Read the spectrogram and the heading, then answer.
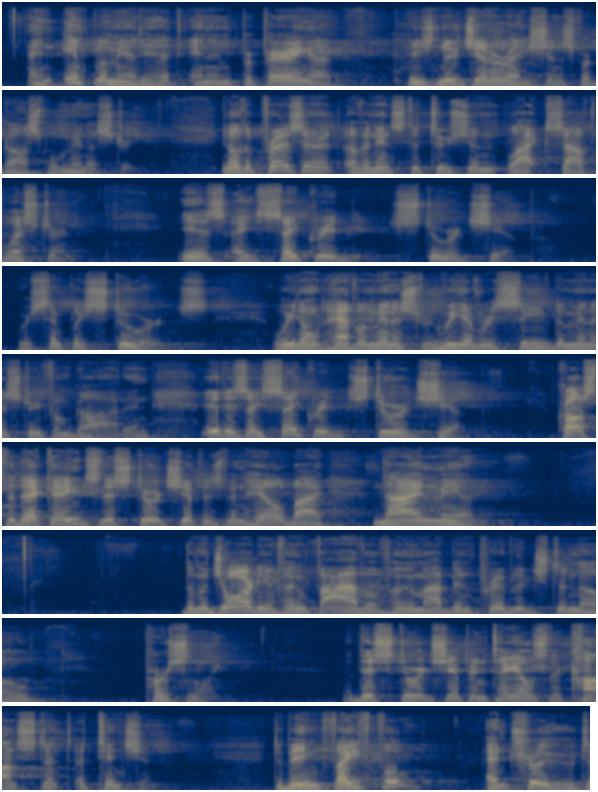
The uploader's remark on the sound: delivered the Founder’s Day Address at Southwestern Baptist Theological Seminary on March 10th, 2022 in #SWBTSChapel.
